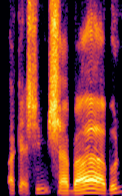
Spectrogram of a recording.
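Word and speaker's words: شباب: Tapi kalau pakai shin syababun kayak yang di bawah ini. Syabab ini artinya pemuda. Jadi kalau beda eh, syababun sama sababun. Kalau syababun pakai shin dan panjang syababun artinya pemuda. Tapi kalau sababun itu artinya sebab gitu ya.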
